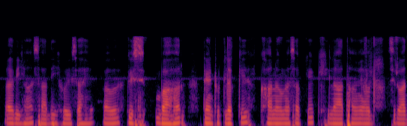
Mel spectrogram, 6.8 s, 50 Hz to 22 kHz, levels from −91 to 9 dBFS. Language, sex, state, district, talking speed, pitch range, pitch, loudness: Hindi, male, Chhattisgarh, Balrampur, 175 wpm, 110-115 Hz, 110 Hz, -36 LUFS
